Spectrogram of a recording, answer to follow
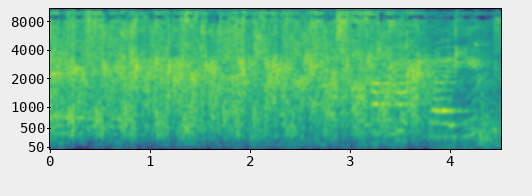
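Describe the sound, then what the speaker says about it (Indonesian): Classroom applause for students who presented their chemistry work: dense, steady clapping from many hands runs through the whole stretch, loud and close, with a few voices mixed in. "Beri aplaus semuanya untuk yang sudah maju."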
